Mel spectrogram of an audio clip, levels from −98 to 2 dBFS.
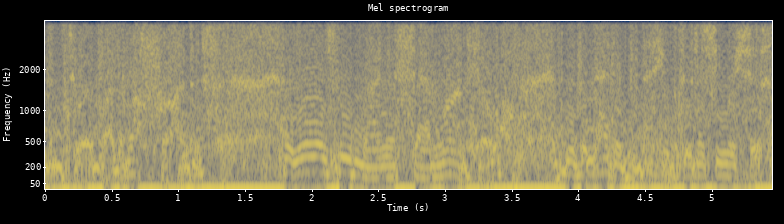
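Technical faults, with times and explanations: Throughout, companded audio read as linear: mu-law bytes play as plain 8-bit samples, unexpanded, so each sign change swings half the range. Quiet speech turns loud and buzzy; the waveform is a dense near-full block, and spectrogram pauses fill with broadband noise.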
